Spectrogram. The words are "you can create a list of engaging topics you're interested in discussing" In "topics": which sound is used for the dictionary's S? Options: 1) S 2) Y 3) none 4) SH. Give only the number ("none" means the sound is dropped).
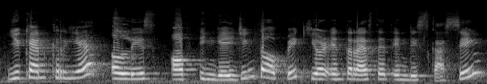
3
